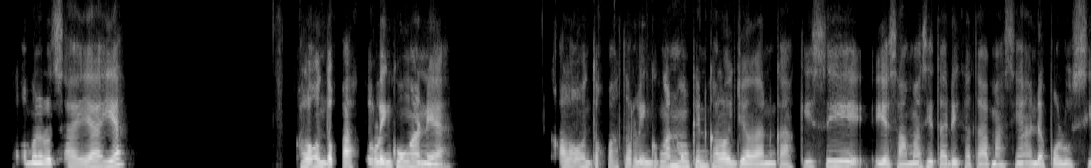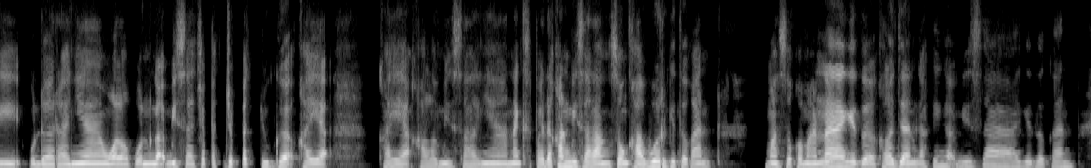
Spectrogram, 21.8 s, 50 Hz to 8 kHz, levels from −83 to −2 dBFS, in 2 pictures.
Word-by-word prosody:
Kalau 165 -1 -11
menurut 165 +1 +5
saya 175 +4 0
ya. 265 +6 +3 1.7
Kalo 185 -1 +3
untuk 185 0 +4
faktor 175 0 0
lingkungan 185 0 +3
ya? 145 -3 +1 0.9
Kalo 190 0 -2
untuk 185 -2 -5
faktor 180 0 -5
lingkungan 185 +4 0
mungkin 215 +2 -1
kalo 190 -3 +2
jalan 165 -1 +2
kaki 160 +5 -5
sih, 210 -2 -1
ya 155 0 -1
sama 160 +5 -1
sih 200 - 0
tadi 170 -2 -2
kata 160 -3 -4
Masnya 150 +4 -3
ada 165 -2 +1
polusi 150 +1 -3
udaranya, 155 +1 +2
walaupun 150 0 +2
gak 150 +3 +3
bisa 170 -2 -1
cepet-cepet 175 +2 -5
juga 185 +1 +1
kayak, 170 -3 0 0.5
kayak 170 -3 -3
kalo 170 0 -6
misalnya 165 0 -1
naik 170 0 +1
sepeda 185 0 0
kan 210 0 +4
bisa 190 -2 +2
langsung 170 +1 +3
kabur 180 +6 +3
gitu 195 -3 -2
kan, 175 +1 -3 0.5
masuk 175 +1 -2
kemana 180 +5 +4
gitu, 175 -5 0
kalo 170 0 0
jalan 175 0 +2
kaki 170 - -12
gak - - -8
bisa 205 0 -6
gitu 185 -1 -6
kan, 190 +1 -9
175 Hz, 150 wpm, -21 LUFS, 165-190 Hz, 1.7 s, menurut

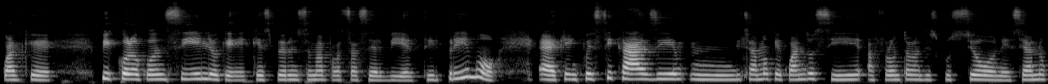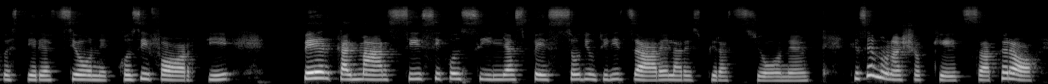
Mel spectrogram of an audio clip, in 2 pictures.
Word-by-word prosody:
qualche 210 -2 0 0.4
piccolo 255 -4 +4
consiglio 235 +1 +1
che 195 -3 -4
che 210 -1 -1
spero, 215 +1 -2
insomma, 215 0 -2
possa 205 -1 -6
servirti. 190 0 -4
Il 210 0 -9
primo 285 - +2 0.4
è 220 -3 +5
che 240 +3 -3
in 230 -1 -1
questi 255 +3 -1
casi, 245 -2 +5
mhmm, 220 -2 -1
diciamo 230 +2 -3
che 240 -2 -3
quando 230 +3 0
si 225 -3 -1
affronta 215 0 -4
una 220 -1 -2
discussione, 215 -2 -1
si 190 +3 -4
hanno 220 +1 0
queste 220 0 -4
reazioni 205 -1 -1
così 225 +4 -2
forti, 215 +1 0 0.7
per 275 0 +9
calmarsi 230 0 0
si 255 0 -7
consiglia 230 -3 -2
spesso 225 +1 -2
di 235 +1 -5
utilizzare 225 -3 0
la 210 -1 -1
respirazione, 190 -2 -6 0.3
che 265 - -5
sembra 340 -1 +3
una 220 -3 +1
sciocchezza, 200 -2 -5
però 220 -7 +4
220 Hz, 125 wpm, -23 LUFS, 205-240 Hz, 0.7 s, per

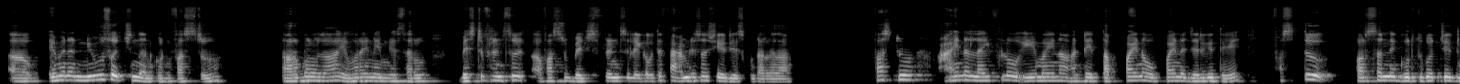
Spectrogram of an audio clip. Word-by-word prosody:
ఆహ్, 145 -1 0 0.2
ఏమైనా 200 +2 +3
న్యూసొచ్చిందనుకోండి 180 - +3
ఫస్ట్, 140 0 -4 0.8
నార్మల్‌గా 170 +3 +1
ఎవరైనా 165 +2 0
ఏం 150 - -1
జేస్తారు? 145 -1 -2 0.4
బెస్ట్ 155 +3 0
ఫ్రెండ్స్ 185 0 0 0.2
ఆహ్, - - -5
ఫస్ట్ 155 +1 -3
బెస్ట్ 145 0 -1
ఫ్రెండ్స్ 160 0 +2
లేకపోతే 150 +4 -2
ఫ్యామిలీస్‌తో 165 +3 +2
షేర్ 155 -3 +2
జేసుకుంటారు 135 -1 -5
గదా! 130 0 -2 0.9
ఫస్ట్ 205 +1 -3 0.5
ఆయన 195 +2 0
లైఫ్‌లో 180 +2 -1 0.2
ఏమైనా 170 +1 0
అంటే 155 +2 -1 0.2
తప్పైనా 180 +5 -1
ఒప్పైనా 170 +1 -1
జరిగితే, 150 -1 +2 0.5
ఫస్ట్ 180 +5 -4 0.5
పర్సన్‌ని 180 +4 +3
గుర్తుకొచ్చేది 165 0 +3
165 Hz, 125 wpm, -23 LUFS, 150-180 Hz, 0.9 s, ఏమైనా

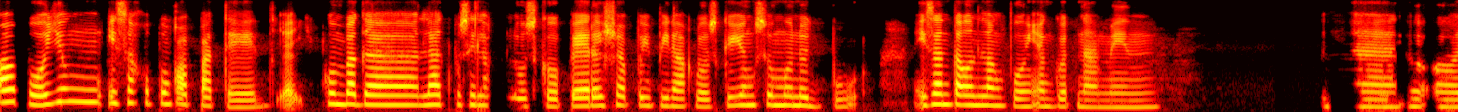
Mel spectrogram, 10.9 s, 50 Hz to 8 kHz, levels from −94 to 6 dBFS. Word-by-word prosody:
Opo, 310 -6 +5
'yung 325 +3 -1
isa 300 +1 +1
ko 300 - -8
pong 280 0 -3
kapatid, 210 -5 -2
ay - - -1 0.2
kumbaga, 255 -3 +4
lahat 255 +1 +2
po - - -13
sila 250 -2 +1
close 210 -1 -2
ko, 200 -1 -4
pero 220 +1 +5
siya 230 0 +1
po - - -14
'yung 225 - -2
pinaka-close 205 -3 0
ko, 230 +1 -2
'yung 245 0 +1
sumunod 235 -4 0
po, 190 +1 -12 0.4
1 265 +2 +4
taon 245 -2 +4
lang 235 -1 +1
po 210 -3 -4
'yung 205 0 -2
agwat 200 - -6
namin. 185 0 -5 1.5
Ayan. 195 -1 -1
Oo, 195 -1 -5
230 Hz, 170 wpm, -21 LUFS, 200-255 Hz, 1.5 s, Opo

